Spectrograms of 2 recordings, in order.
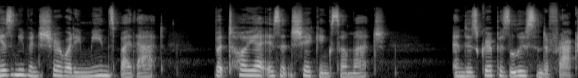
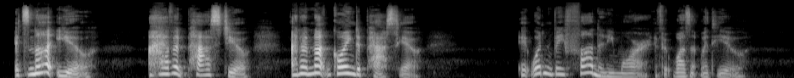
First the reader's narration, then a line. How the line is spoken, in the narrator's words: Hikaru blurts out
